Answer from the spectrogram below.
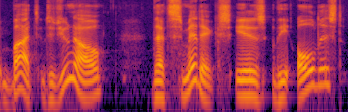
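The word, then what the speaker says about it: Smithwick's: But so just in case you haven't experienced Smittix, which is spelled Smithwix, go get some, and you might like it a whole bunch.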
